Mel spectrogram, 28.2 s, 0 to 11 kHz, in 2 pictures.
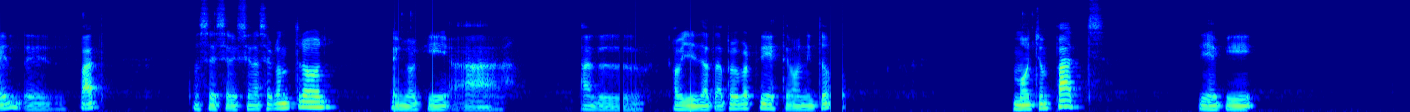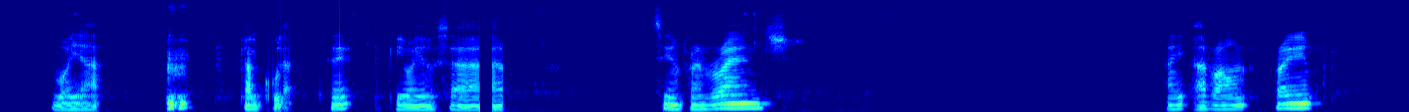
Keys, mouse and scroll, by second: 0.0-2.0 shift+middle drag, 2.0 click, 2.5 click, 13.7 click, 14.8 click, 22.8-28.1 drag.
